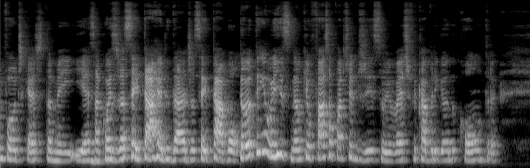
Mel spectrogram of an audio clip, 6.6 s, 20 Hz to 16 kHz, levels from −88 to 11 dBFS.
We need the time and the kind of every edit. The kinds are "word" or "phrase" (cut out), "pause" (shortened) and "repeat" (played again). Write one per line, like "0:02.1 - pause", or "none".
0:03.0 - word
